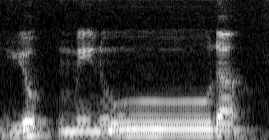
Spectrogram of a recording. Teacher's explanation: हमजा साकिना झटके से साथ पढ़ें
